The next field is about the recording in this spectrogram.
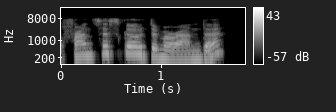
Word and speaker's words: Francisco de Miranda: So through her uncle James Barry, she was also kind of related or linked to a Venezuelan radical called General Francisco de Miranda. – Brilliant Spanish pronunciation there. It was like it was in your mother tongue.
